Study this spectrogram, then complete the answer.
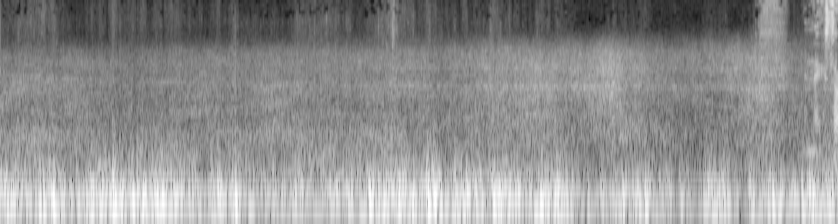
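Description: A TAP Air Portugal airliner at Manchester Airport makes a steady, broad jet roar heard from a distance, mixed with wind buffeting the microphone.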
